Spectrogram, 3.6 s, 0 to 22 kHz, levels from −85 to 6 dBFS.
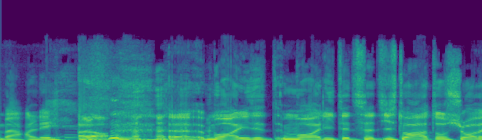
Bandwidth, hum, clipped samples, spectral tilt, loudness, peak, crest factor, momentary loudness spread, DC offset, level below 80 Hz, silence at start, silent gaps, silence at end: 16.5 kHz; none; under 0.1%; -4.5 dB/octave; -13 LUFS; -2 dBFS; 12 dB; 2 LU; under 0.1%; -36 dBFS; 0 s; none; 0 s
